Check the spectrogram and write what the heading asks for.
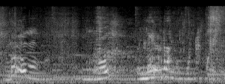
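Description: Men talking, with steady background music underneath.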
